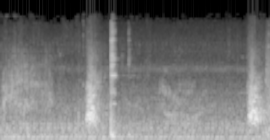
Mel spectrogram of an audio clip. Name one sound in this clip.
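Footsteps scuff on concrete.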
